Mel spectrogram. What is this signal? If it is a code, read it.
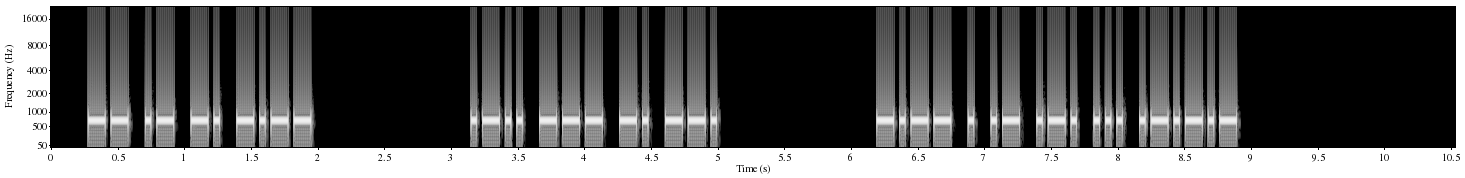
Morse code, heard as a keyed tone, about 28 wpm, 700 Hz. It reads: MANY LONG YEARS.
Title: 4x Word-Spacing - Sentences from Top 200 Words - 28wpm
